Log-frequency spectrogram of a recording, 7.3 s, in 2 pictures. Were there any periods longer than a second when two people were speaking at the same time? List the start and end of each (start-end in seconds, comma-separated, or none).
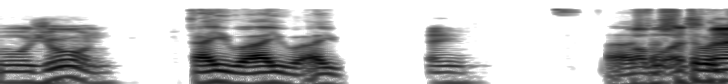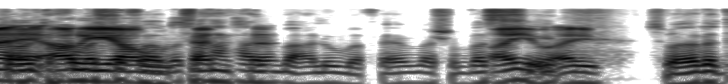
3.1-5.0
